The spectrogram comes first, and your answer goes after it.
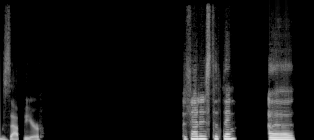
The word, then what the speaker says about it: Zapier: I pronounce it Zapier, not Zapier. I'd have to look.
